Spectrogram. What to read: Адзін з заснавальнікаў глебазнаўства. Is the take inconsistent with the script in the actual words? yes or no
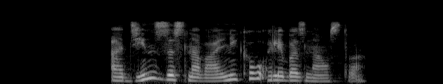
no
